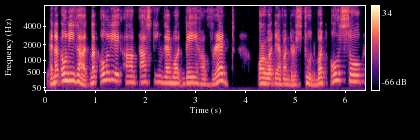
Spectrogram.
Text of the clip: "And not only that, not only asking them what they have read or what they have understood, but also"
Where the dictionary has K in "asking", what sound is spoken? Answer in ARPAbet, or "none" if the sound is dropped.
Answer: K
